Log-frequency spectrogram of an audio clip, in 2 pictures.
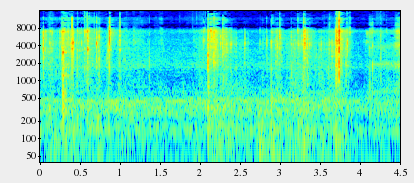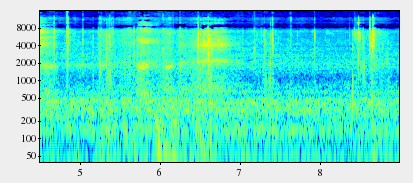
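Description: Toy trains being handled by hand on wooden track: scattered faint clicks and taps over low rustling.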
